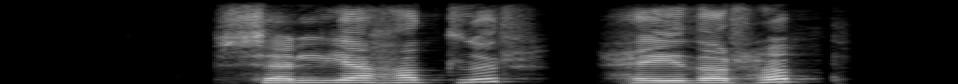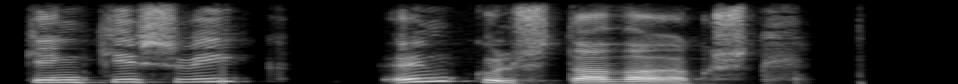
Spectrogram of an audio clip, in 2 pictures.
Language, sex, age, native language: Icelandic, female, 40-49, Icelandic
